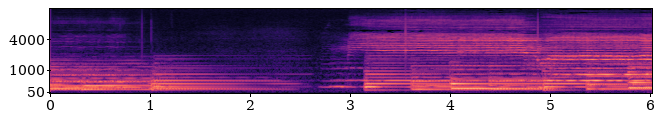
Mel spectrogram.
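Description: A girl and an adult woman singing a vocal warm-up exercise in held notes, with a grand piano playing along. The sound fades away to a short break a little over two seconds in, and the next phrase starts at about three seconds.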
